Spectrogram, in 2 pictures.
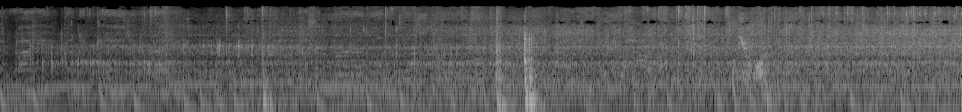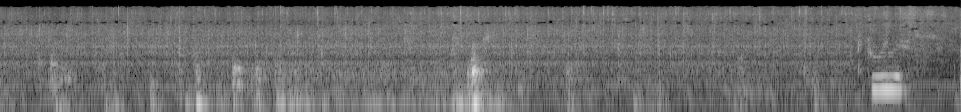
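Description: Vegan burger patty sizzling as it fries in butter in a frying pan, the sizzle slowly growing louder. A few sharp knocks of kitchen clatter come through it, the loudest about fourteen seconds in.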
